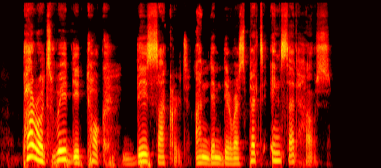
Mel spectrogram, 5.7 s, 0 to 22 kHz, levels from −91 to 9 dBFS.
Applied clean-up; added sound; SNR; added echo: neural mask model Resemble Enhance denoiser.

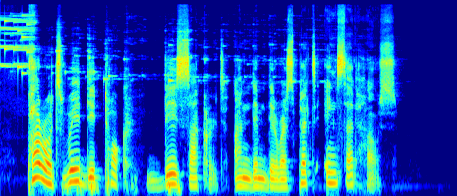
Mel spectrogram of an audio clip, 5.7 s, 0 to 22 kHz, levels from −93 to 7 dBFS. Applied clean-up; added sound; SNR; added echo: neural mask model RNNoise.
